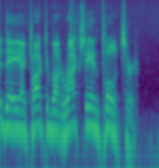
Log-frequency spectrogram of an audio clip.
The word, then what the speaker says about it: Pulitzer: On this day in 1992, a guy named John Hagen files for divorce from Roxan Pulitzer or Pulitzer is how it's pronounced.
